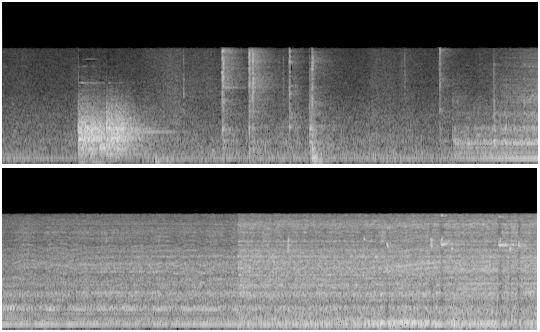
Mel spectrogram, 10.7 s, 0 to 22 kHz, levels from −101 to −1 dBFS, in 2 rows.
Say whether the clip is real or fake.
real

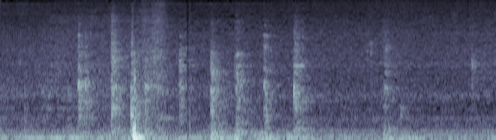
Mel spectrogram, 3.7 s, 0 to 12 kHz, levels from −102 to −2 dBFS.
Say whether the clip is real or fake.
real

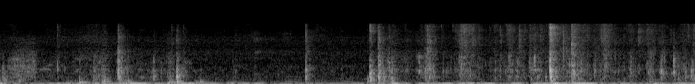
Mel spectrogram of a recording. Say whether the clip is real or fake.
real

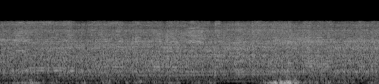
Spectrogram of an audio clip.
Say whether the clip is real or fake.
real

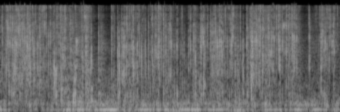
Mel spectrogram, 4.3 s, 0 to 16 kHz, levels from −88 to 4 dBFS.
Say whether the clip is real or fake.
real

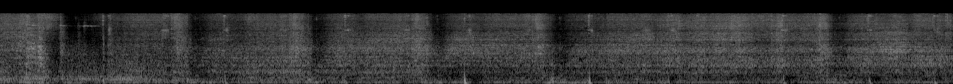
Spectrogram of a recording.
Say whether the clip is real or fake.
real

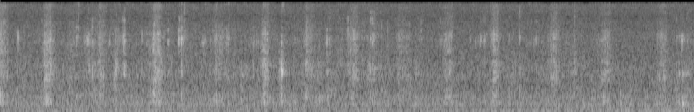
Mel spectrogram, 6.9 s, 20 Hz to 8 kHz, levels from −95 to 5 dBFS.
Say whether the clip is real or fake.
real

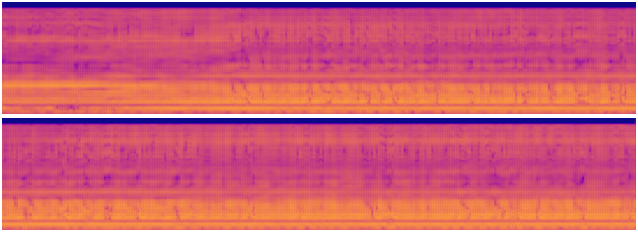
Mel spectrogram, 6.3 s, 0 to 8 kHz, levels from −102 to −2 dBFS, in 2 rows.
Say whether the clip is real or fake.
fake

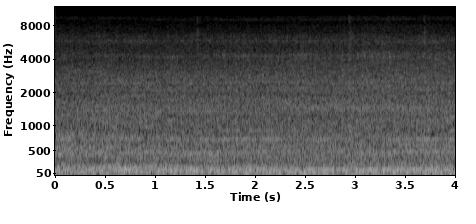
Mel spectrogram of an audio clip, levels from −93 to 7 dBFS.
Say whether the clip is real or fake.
fake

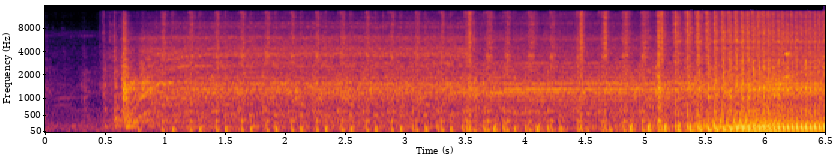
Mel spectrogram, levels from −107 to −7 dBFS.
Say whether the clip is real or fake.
fake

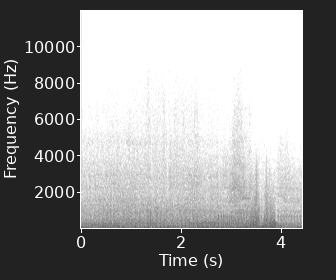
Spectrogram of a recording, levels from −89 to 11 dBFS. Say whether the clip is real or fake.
real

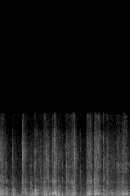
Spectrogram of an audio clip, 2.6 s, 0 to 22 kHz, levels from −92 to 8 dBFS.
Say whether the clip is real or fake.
real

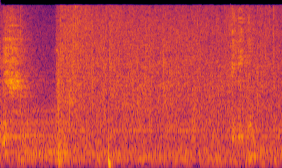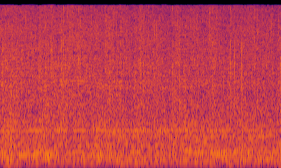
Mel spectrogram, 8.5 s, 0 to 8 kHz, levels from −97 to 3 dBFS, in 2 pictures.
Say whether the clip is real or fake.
fake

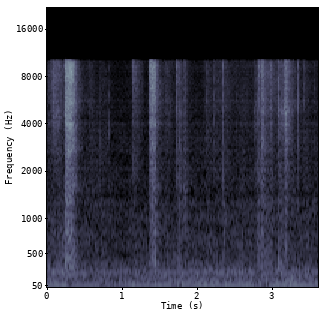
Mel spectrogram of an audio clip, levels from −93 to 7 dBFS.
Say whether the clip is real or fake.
fake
